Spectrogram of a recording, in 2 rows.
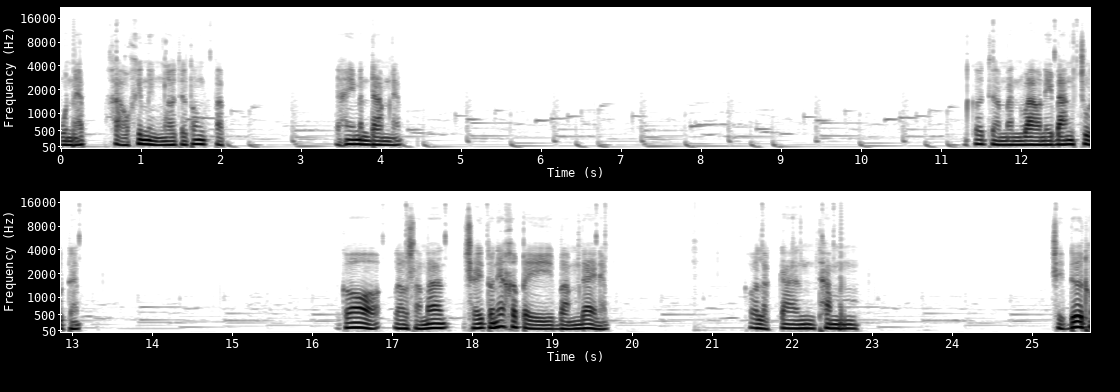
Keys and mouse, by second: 19.1-22.1 shift+drag, 19.2 shift+a, 22.1-25.7 shift+middle drag, 22.2 shift+a.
